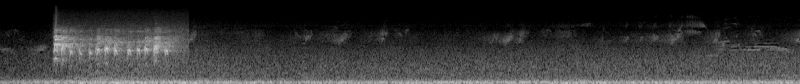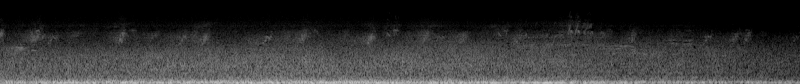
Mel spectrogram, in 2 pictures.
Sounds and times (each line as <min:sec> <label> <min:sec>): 0:00.5 squirrel chatter 0:01.9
